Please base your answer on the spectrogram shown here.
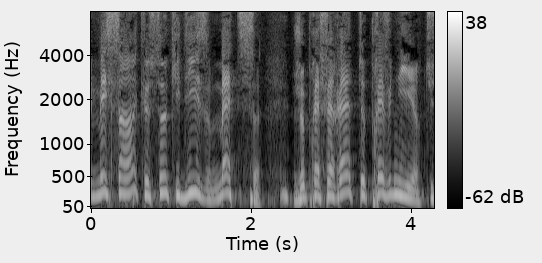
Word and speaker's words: Metz: ne prononce pas le T. Je suis moi-même messin et sache qu'on doit dire Metz.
